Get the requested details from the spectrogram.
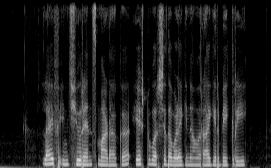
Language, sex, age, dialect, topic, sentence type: Kannada, female, 51-55, Dharwad Kannada, banking, question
